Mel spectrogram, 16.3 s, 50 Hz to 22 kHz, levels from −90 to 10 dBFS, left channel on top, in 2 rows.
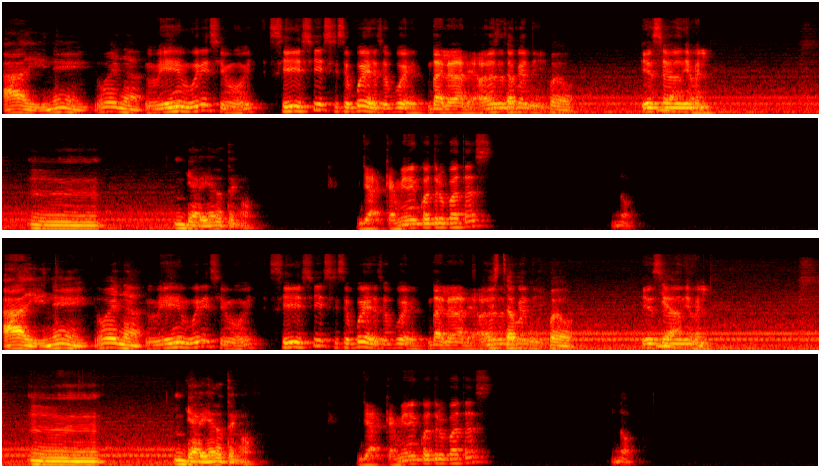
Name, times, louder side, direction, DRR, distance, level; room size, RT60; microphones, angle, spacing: voice 1, 0.0-1.4 4.8-5.7 6.5-7.0 8.4-9.2 9.9-10.7 14.3-14.5, right 5 dB, 40° right, 0.4 m, -28 dB
voice 2, 1.4-5.5 6.4-7.1 11.7-13.0, left 2 dB, 20° left, 0.4 m, -30 dB
sound 1, 4.8-9.9, right 5 dB, 75° right, 0.8 m, -41 dB
4.8 x 2.0 x 3.1 m
head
